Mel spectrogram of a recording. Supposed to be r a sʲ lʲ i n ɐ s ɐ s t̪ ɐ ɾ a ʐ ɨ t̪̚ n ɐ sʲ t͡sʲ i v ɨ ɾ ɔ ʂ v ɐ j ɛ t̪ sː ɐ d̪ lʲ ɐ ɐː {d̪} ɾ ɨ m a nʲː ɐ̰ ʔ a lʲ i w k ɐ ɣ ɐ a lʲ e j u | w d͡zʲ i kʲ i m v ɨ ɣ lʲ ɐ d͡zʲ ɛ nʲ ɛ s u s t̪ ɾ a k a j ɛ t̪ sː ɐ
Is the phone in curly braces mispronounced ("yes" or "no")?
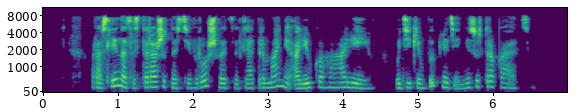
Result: yes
